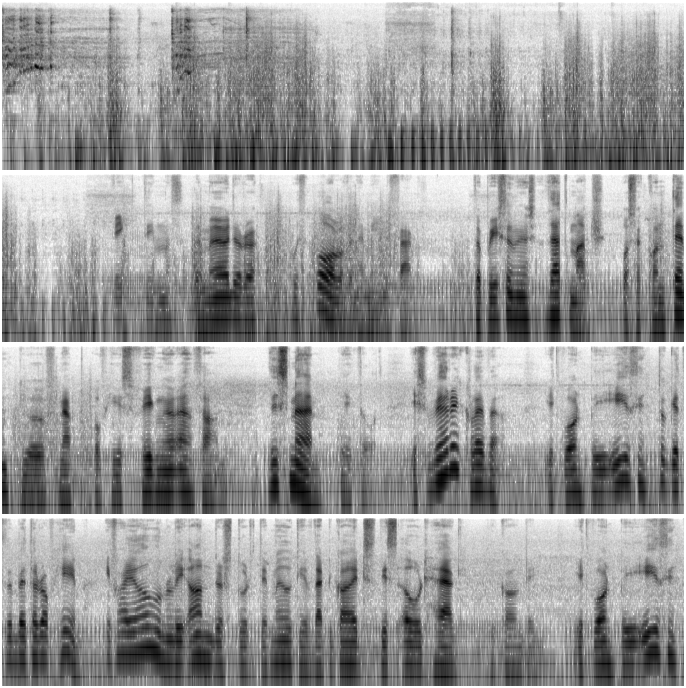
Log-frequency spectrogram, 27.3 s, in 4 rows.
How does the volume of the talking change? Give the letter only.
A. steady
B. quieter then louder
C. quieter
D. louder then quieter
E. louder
A.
